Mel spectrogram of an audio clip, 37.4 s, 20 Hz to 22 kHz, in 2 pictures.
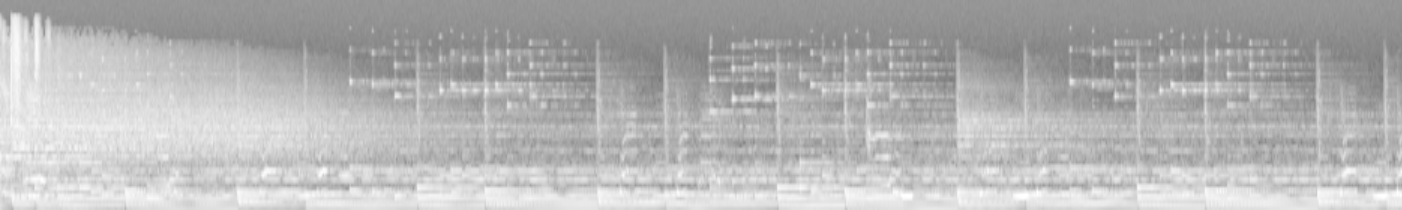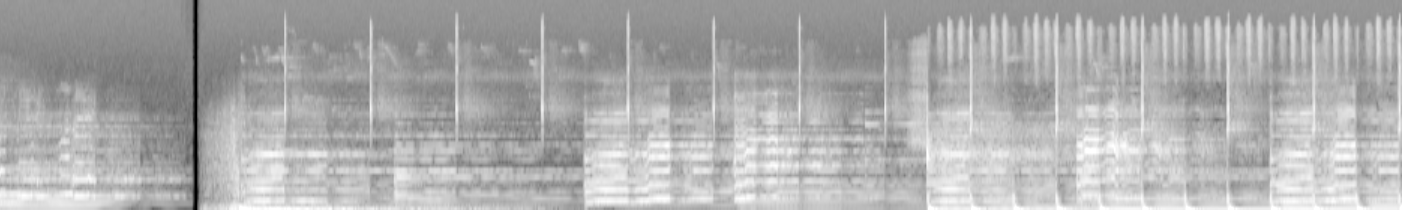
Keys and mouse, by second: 0.9 ctrl+s, 1.4 z, 2.1 click, 2.4 click, 2.5 click, 2.7 shift+click, 4.2 click, 4.7 click, 6.4 shift+a, 7.4 g, 7.7 click, 7.7 z, 8.8 click, 9.5 click, 9.8 KP_0, 10.4 click, 11.1 ctrl+b, 11.4 z, 13.0 r, 13.1 r, 14.2 click, 14.3 g, 14.4 z, 15.1 click, 15.7-20.8 typing, 16.1 alt+g, 16.2 alt+r, 16.6 click, 17.7 KP_Enter, 18.1 click, 19.1 click, 20.1 click, 20.7 click, 22.1 click, 22.2 g, 22.2 z, 22.3 z, 22.8 click, 23.7 shift+d, 23.8 r, 23.9 z, 26.1 click, 26.8 g, 26.8 z, 26.9 z, 27.6 click, 28.7 click, 29.1-32.3 typing, 29.4 alt+g, 29.5 alt+r, 30.8 Escape, 32.0 click, 32.1 middle click, 32.7 click, 33.3 middle click, 33.7-36.0 typing, 34.1 Escape, 34.9 click, 35.9 click, 36.5 click, 36.9 click, 37.2 KP_0.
